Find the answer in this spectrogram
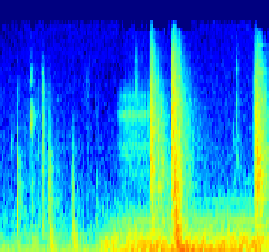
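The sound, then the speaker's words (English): A door is shut and then locked, giving a few dull knocks and clunks followed by a sharper latch click, all over a steady low hum with no talking. “closes and locks the door.”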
